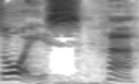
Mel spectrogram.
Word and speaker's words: Seuss: Seuss, the way it's spelled, it's German. It's supposed to be Dr. Seuss because he wanted his name to rhyme with rejoice.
